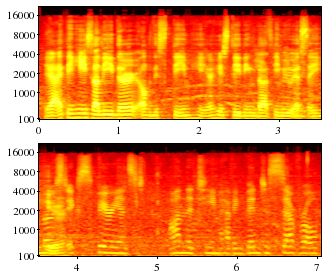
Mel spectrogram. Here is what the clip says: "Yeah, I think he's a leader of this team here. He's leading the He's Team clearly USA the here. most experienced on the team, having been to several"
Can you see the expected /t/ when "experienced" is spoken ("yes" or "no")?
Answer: yes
